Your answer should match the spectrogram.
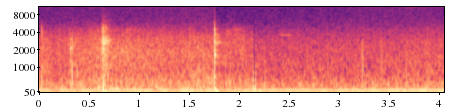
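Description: Cutlery clinking on china dishes as food is served: a few light clinks, the loudest just under two seconds in, over the steady low hum of an old film soundtrack.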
